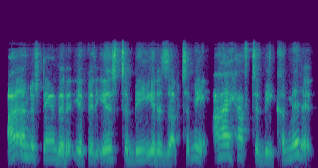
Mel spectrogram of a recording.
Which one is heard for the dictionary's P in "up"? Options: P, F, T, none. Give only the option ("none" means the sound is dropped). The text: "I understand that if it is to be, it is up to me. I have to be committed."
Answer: P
